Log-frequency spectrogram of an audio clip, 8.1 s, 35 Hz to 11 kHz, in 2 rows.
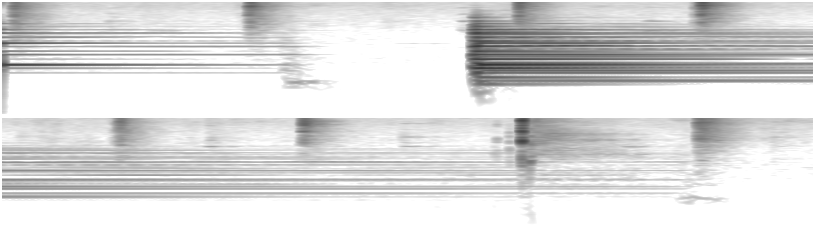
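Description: Piano playing an E minor 7 flat 5 chord voiced E, G, B♭ in the left hand and D, G♭, A in the right. The notes just added ring and fade out, then about two and a half seconds in the whole chord is struck together and held, dying away slowly until it is released shortly before the end.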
